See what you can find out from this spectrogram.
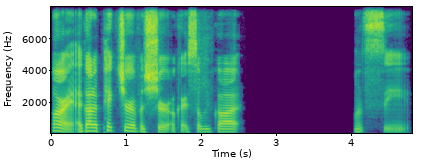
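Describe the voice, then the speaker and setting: A woman talks to her stream chat as she draws, her voice moving lively up and down in pitch. She often trails off mid-sentence as her attention goes back to the work. The sound is dry and close, with no room echo. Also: normal speed, vocal fry. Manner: chatty, talks to viewers while working, trails off mid-sentence. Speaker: streamer drawing emotes. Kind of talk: casual chat with chat while drawing.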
